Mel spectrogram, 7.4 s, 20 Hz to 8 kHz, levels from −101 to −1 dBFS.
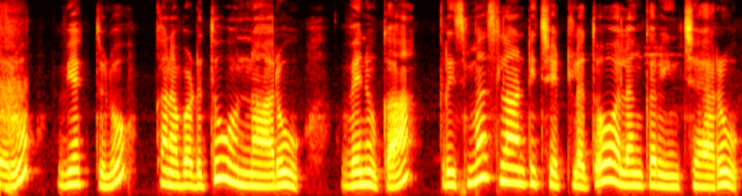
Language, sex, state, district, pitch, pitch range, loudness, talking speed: Telugu, female, Telangana, Hyderabad, 195 Hz, 180-220 Hz, -17 LUFS, 75 wpm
